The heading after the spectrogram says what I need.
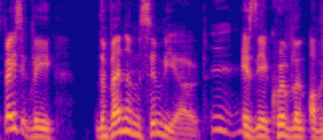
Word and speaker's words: symbiote: The symbiot that Peter Parker rejected, Eddie Brock embraced." So is is it the symbiote? It it it's pronounced symbiot.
